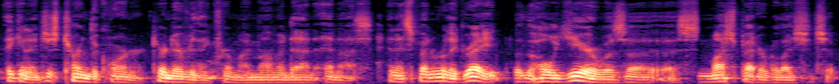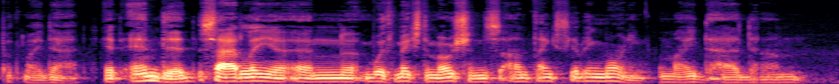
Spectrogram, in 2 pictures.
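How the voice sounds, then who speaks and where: Very deep, low male voice with a dark, mellow tone and vocal fry, a fairly quick pace, hardly any pauses and ordinary pitch variation. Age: 60s. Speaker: marriage counselor and author. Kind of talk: interview conversation. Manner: halting, repeats words.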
